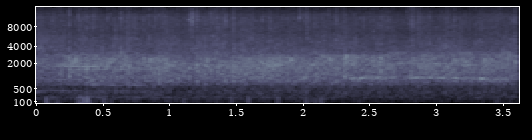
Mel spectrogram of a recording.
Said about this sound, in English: Wow, you guys have some fans out there, right? People cheering for you.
